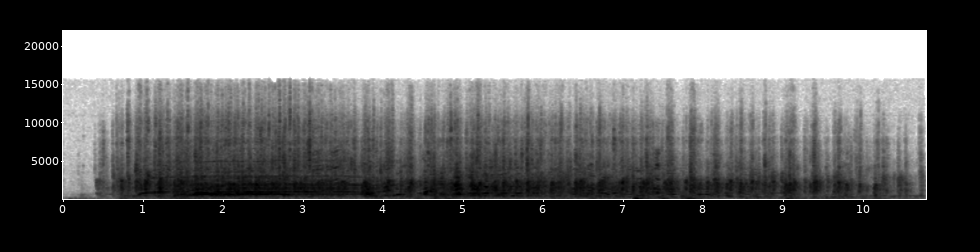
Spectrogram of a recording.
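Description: Audience applauding after an acceptance speech. The clapping starts about half a second in, with held cheers from the crowd over it for the first few seconds. It then slowly dies down.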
